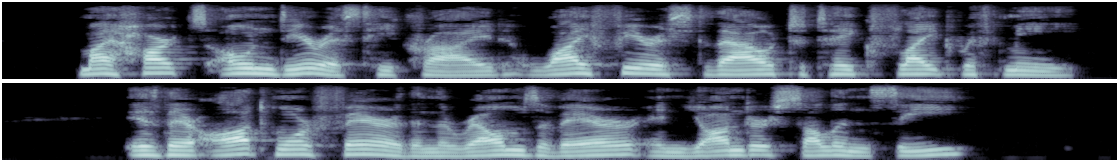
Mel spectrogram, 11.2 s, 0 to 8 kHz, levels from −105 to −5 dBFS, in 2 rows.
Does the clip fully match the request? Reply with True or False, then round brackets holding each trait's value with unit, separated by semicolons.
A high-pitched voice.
False (135 Hz)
